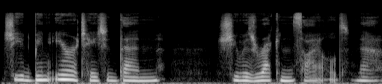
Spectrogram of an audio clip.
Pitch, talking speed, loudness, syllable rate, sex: 180 Hz, 140 wpm, -17 LUFS, 4.7 syllables/s, female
